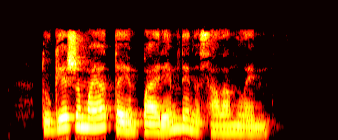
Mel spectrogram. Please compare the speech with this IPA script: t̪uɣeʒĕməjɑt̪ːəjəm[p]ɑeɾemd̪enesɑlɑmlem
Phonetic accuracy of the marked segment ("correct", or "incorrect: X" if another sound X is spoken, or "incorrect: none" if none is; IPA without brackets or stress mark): correct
